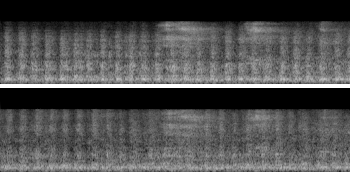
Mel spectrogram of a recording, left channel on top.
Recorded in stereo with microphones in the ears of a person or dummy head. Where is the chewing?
65° left (ahead or behind), 9 m.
